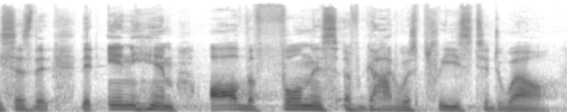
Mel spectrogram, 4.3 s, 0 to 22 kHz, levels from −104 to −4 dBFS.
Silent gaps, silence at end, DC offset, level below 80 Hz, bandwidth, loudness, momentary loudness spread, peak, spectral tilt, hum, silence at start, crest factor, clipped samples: none; 0.15 s; under 0.1%; -66 dBFS; 19 kHz; -44 LUFS; 9 LU; -24 dBFS; -5 dB/octave; none; 0 s; 18 dB; under 0.1%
